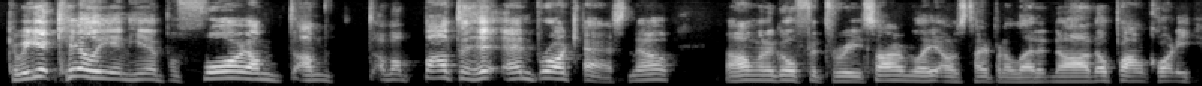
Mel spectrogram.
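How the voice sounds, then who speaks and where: A man's voice: a little high, a little fast, darkish tone, dry recording, clean studio sound. A man in his forties hosting a casual live stream from home, chatty, stumbling over names and reading viewer comments aloud. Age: 40s. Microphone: home streaming setup.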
